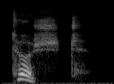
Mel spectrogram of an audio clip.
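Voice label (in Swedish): "törst", Swedish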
